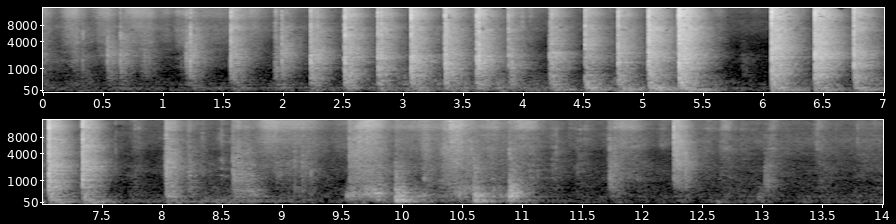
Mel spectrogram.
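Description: A quick series of sharp knocks, about three a second, in runs broken by short pauses, loudest near the middle, then thinning to a few scattered knocks and stopping.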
